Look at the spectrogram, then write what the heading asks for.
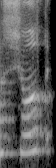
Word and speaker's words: should: Kemudian yang should, L-nya juga nggak usah dibaca.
